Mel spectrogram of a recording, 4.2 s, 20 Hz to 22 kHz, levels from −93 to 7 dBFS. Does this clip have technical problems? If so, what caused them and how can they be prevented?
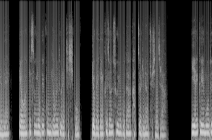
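Yes. Throughout the speech there is a block size mismatch (truncated). One stage writes longer blocks than the next stage reads, which fits a 256-sample read, so the end of every block is dropped. This causes a 172 Hz buzz, and the speech runs 1.88 times fast with its timbre intact. It is prevented by making both stages use the same block size, or by buffering leftover samples instead of discarding them.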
